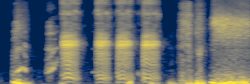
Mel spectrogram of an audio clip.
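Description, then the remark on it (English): An Acme duck call, made in England, is blown in a quick series of loud, raspy quacks, about six honking bursts in a row, clear with no talking. “That's the Acme duck call, made in England.”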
